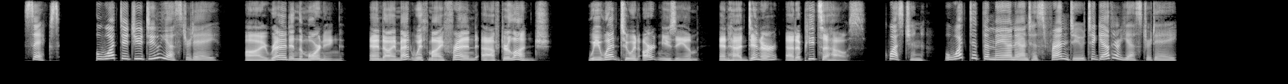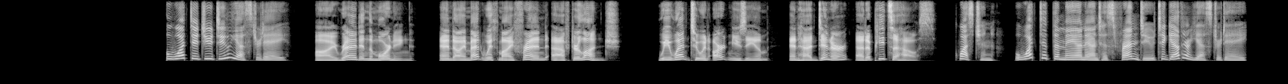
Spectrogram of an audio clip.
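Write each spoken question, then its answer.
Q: Question: what did the man and his friend do together yesterday?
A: Went to an art museum and had dinner at a pizza house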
